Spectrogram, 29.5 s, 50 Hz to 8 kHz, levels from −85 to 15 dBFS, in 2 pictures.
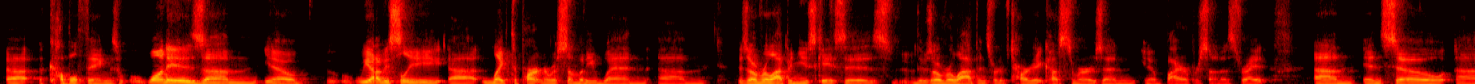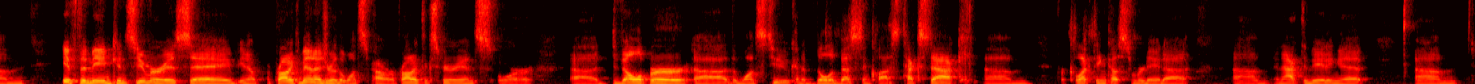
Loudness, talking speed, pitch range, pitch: -30 LUFS, 175 wpm, 90-110 Hz, 95 Hz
